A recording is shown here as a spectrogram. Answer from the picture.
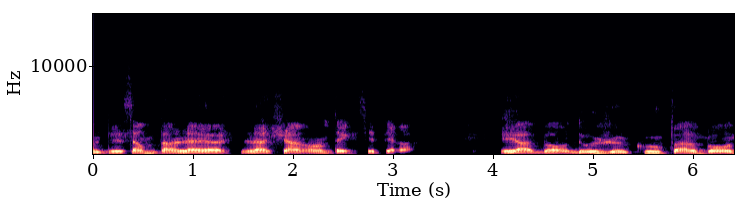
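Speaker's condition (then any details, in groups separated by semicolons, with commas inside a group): Dystonia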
